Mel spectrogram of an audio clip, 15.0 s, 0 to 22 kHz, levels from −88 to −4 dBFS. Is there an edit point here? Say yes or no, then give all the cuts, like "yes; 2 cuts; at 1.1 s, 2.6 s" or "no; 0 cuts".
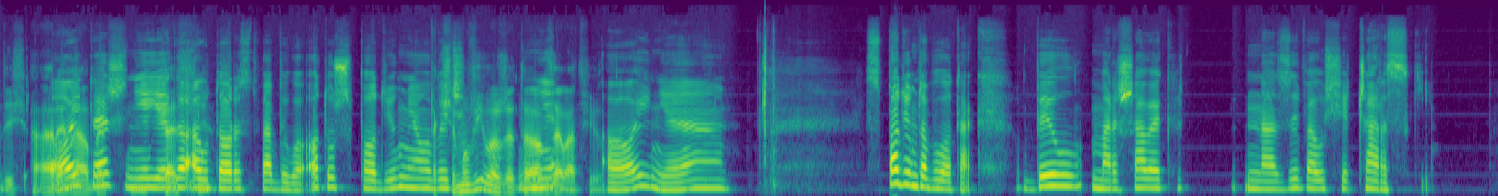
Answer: no; 0 cuts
